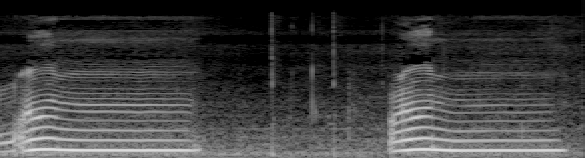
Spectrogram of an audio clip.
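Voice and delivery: slow drawn-out spelling drill; recitation drill. Shown as a demonstration. Quran teacher drilling students through the letters slowly. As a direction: stretch each syllable with nasal ghunna.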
